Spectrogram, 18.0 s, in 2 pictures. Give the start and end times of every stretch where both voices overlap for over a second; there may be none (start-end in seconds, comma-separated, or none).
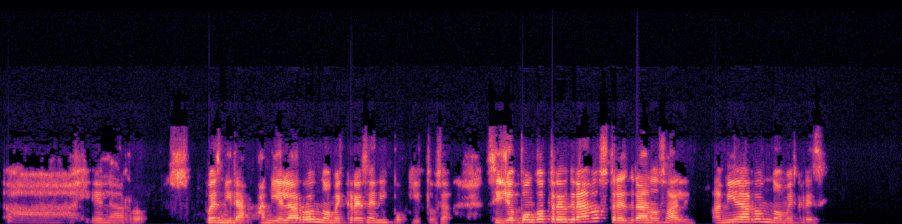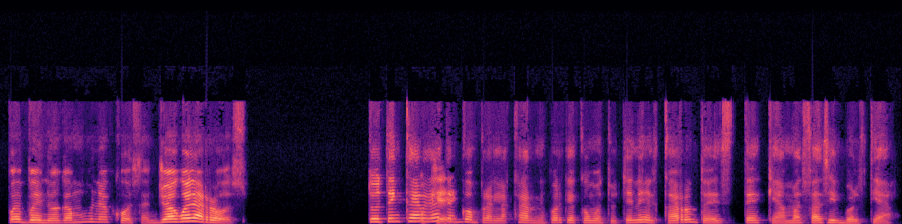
none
